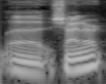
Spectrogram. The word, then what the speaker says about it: Scheinert: I mean, everything was pointing in this direction anyway, but then Daniel Kwan and Daniel Scheinert, is that how you say his name?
